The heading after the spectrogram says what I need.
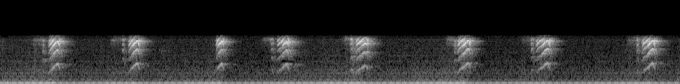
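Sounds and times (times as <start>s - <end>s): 
parrot: 0.4s - 1.6s, 2.2s - 3.8s, 4.5s - 5.7s, 6.3s - 6.8s.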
